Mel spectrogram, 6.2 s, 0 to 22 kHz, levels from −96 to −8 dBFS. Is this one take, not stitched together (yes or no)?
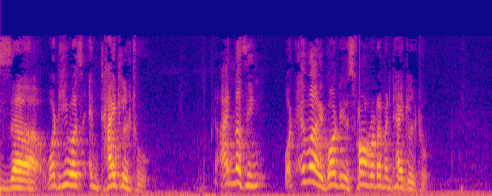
no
